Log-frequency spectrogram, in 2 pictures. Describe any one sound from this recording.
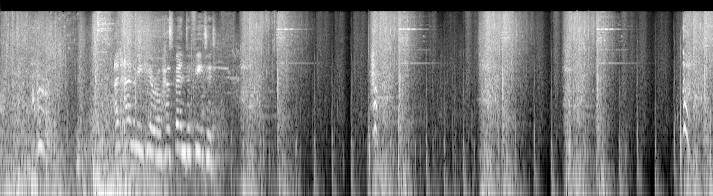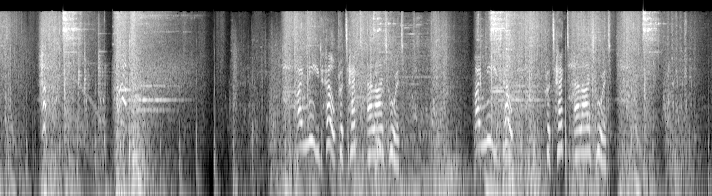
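Magic spells whoosh and burst in quick bursts.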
